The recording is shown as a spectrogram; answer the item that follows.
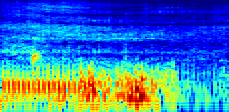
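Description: A small engine running with an even, rapid beat, growing louder and then fading toward the end.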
